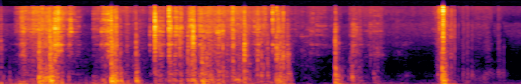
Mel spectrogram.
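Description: Rustling and scraping of dry fur, hide and debris being shifted in a plastic tub for about three seconds, followed by two sharp knocks about three and four seconds in.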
